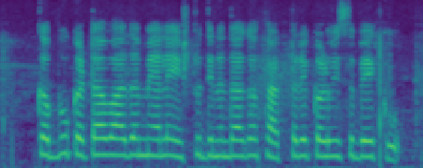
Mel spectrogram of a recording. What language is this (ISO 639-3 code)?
kan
